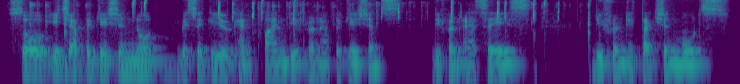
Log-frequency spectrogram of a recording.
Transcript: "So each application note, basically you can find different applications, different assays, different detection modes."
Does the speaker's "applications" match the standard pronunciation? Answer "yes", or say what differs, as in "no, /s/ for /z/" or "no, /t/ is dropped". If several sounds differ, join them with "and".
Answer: no, /s/ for /z/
